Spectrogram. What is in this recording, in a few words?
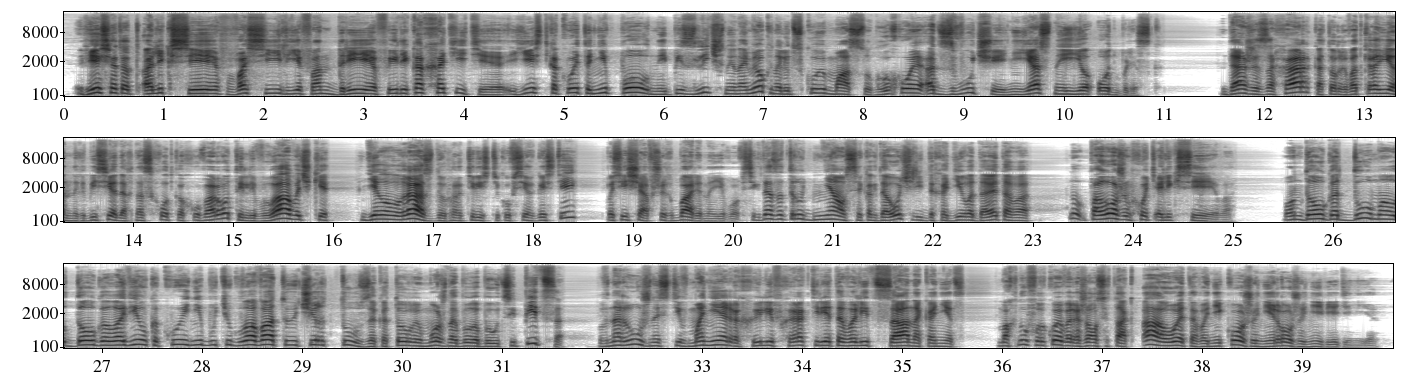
bt recorder; qcy h4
